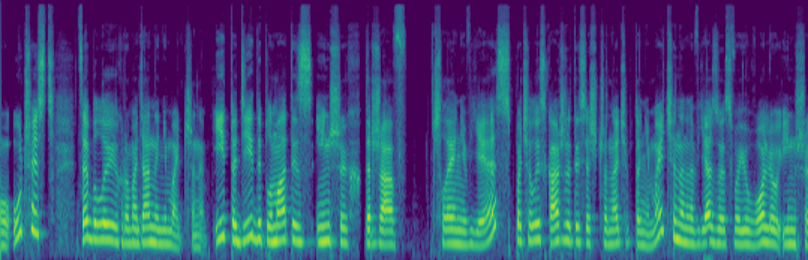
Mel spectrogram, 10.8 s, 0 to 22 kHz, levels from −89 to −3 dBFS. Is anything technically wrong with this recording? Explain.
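Yes. Between about 9.37 and 9.41 s there is a short concealed packet loss. About 20 ms of the speech failed to reach the decoder in time, and the receiver bridged the gap by extending the preceding sound before blending back into the real audio. The result is a brief smear rather than the abrupt silence a plain dropout would leave.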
